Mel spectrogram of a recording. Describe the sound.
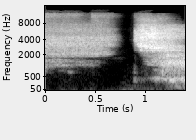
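A voice imitates the deep, heavy breathing of porn stars: one long hissing breath in, a brief pause, then a strong, airy breath out. The breaths are loud and there is no talking.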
